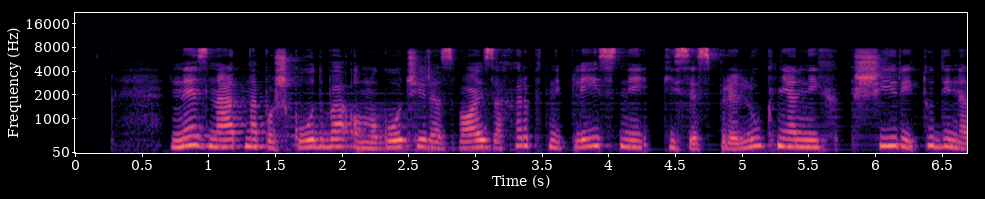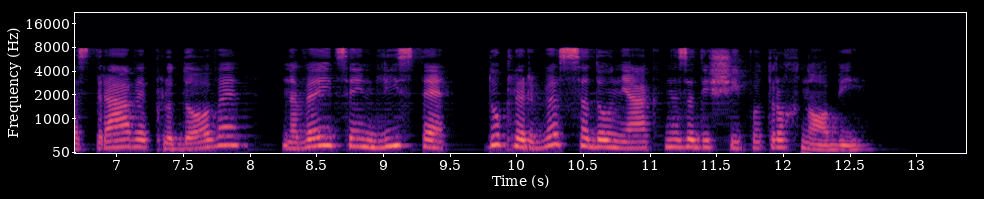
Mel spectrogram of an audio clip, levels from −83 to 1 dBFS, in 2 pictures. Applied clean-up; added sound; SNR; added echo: neural mask model RNNoise.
